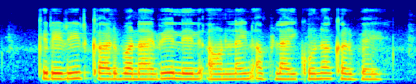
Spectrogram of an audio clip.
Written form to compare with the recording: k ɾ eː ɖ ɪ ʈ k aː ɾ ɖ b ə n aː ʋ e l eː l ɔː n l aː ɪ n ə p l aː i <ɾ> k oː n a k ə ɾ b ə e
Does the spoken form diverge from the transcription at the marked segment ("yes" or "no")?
yes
